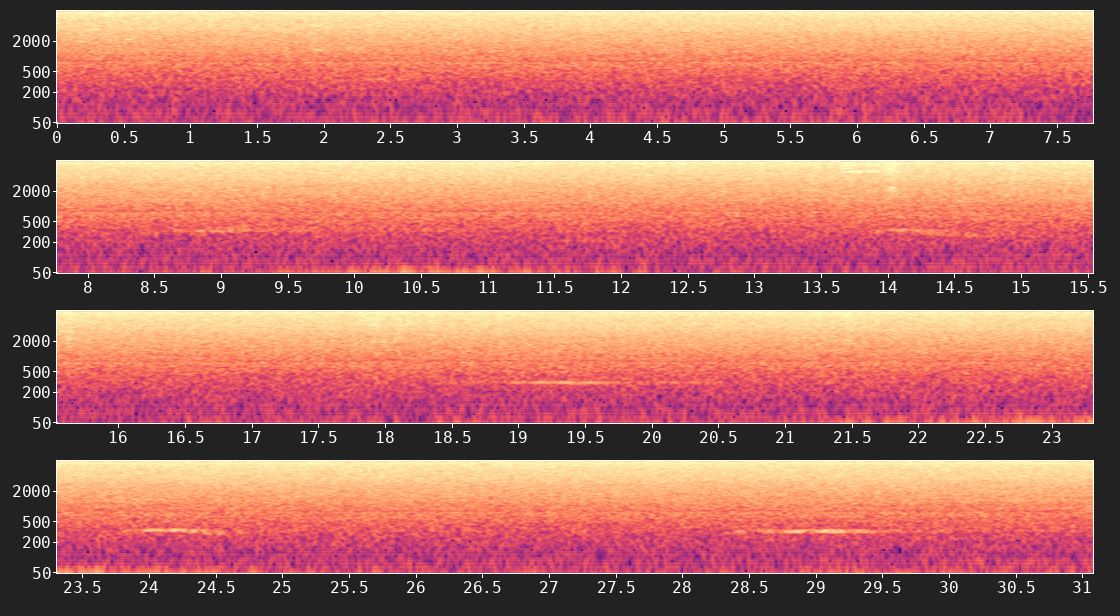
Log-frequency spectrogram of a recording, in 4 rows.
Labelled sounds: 13.7	14.0	Pacific white-sided dolphin, 4.7 to 5.1 kHz

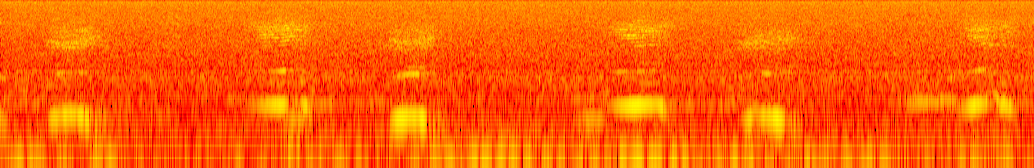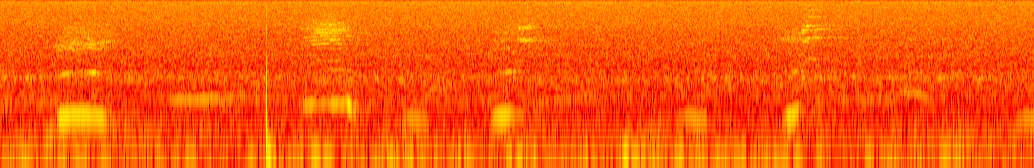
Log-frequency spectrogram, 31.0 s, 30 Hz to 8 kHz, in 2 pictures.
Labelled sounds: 0.7	1.2	humpback whale, 1.6 to 2.1 kHz
3.7	4.6	humpback whale, 2.2 to 3.2 kHz
5.9	6.4	humpback whale, 0.80 to 2.2 kHz
9.2	9.9	humpback whale, 1.7 to 2.9 kHz
11.0	12.0	humpback whale, 1.8 to 2.3 kHz
14.5	14.9	humpback whale, 1.7 to 3.3 kHz
16.3	17.3	humpback whale, 1.4 to 2.1 kHz
20.0	20.7	humpback whale, 1.8 to 3.2 kHz
23.3	23.6	humpback whale, 2.0 to 3.4 kHz
27.2	27.9	humpback whale, 1.9 to 4.6 kHz

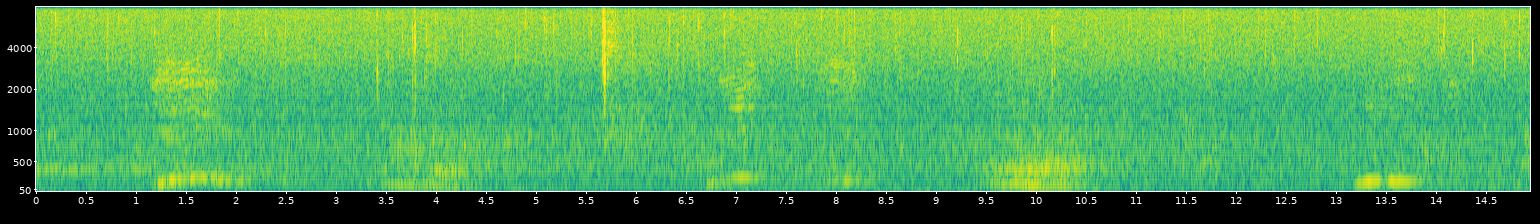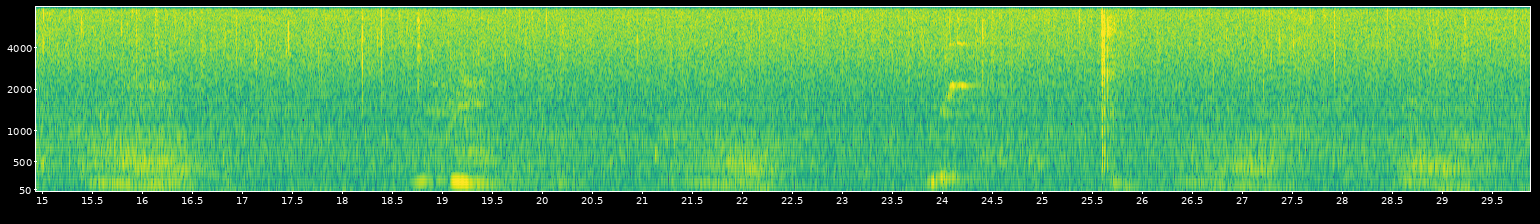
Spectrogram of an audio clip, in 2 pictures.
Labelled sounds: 1.4	1.7	humpback whale, 2.0 to 2.9 kHz
6.8	7.2	humpback whale, 1.9 to 2.5 kHz
18.8	19.1	humpback whale, 1.3 to 1.6 kHz
24.1	24.4	humpback whale, 2.0 to 4.4 kHz

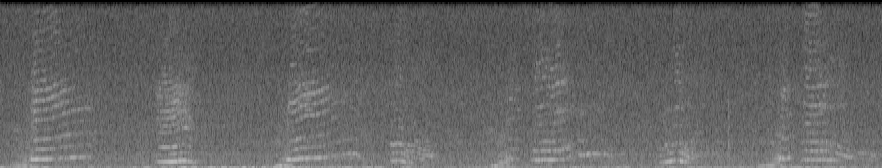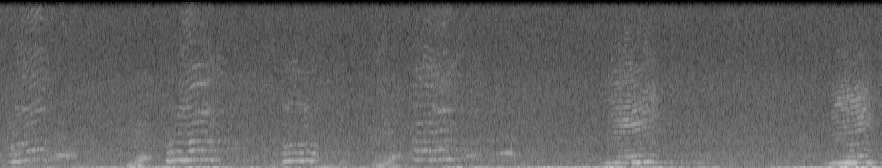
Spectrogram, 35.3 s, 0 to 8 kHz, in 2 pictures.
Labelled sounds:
0.6	1.9	humpback whale, 0.86 to 7.5 kHz
3.1	3.8	humpback whale, 0.96 to 4.2 kHz
5.7	6.7	humpback whale, 0.86 to 7.8 kHz
7.8	8.6	humpback whale, 0.80 to 1.2 kHz
10.6	11.4	humpback whale, 0.80 to 4.9 kHz
16.0	16.9	humpback whale, 0.80 to 7.7 kHz
18.0	18.6	humpback whale, 0.80 to 5.7 kHz
21.1	21.9	humpback whale, 0.80 to 6.0 kHz
23.3	23.7	humpback whale, 0.80 to 1.2 kHz
25.9	26.7	humpback whale, 0.80 to 4.9 kHz
29.9	30.7	humpback whale, 1.7 to 3.4 kHz
34.3	35.1	humpback whale, 1.1 to 3.6 kHz

